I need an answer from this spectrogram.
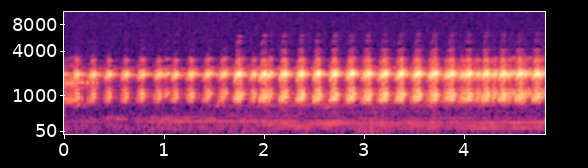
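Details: Forest pond at night in mid-April, north-east Italy, with tree frogs in full song: quick, regular, loud croaks about three per second forming an insistent rhythmic rattle, a faint low hum underneath.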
